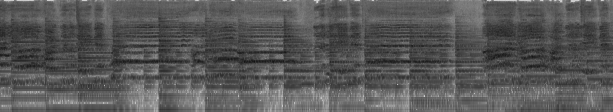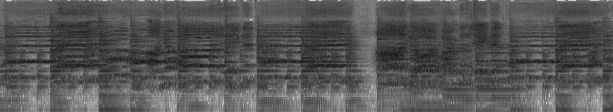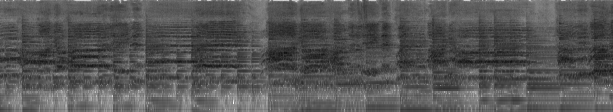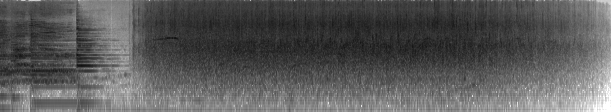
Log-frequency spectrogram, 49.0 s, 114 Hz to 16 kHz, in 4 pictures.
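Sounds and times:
children's choir singing: 0.0 - 39.0
audience applauding: 39.4 - 49.0.

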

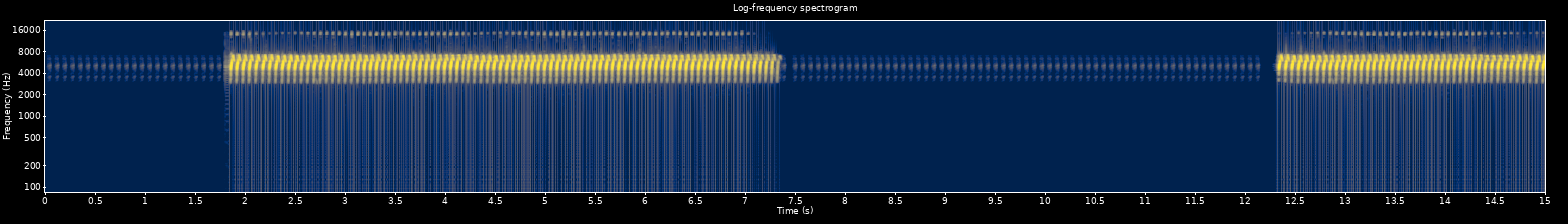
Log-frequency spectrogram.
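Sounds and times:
faint insect trill: 0.0 - 15.0
insect trilling: 1.8 - 7.4, 12.3 - 15.0.

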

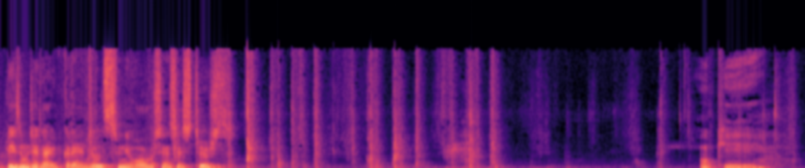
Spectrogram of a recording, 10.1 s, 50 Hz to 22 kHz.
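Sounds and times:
cards being shuffled by hand: 0.8 - 6.9.

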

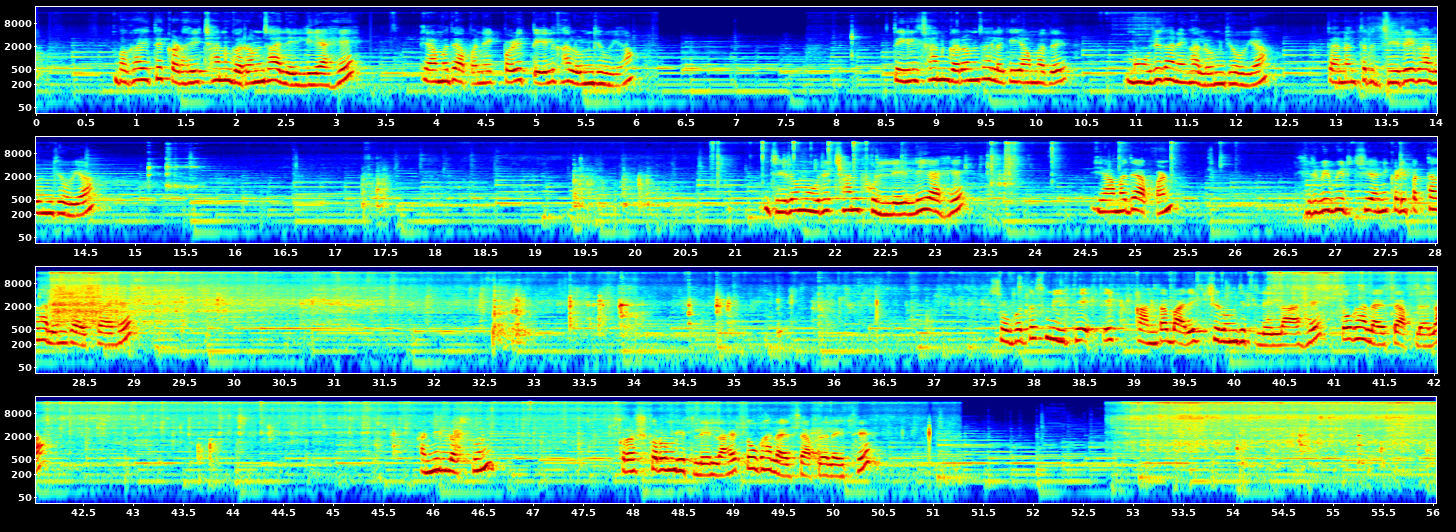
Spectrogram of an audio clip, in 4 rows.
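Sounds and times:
leaves sizzling in hot oil: 28.0 - 50.9, 52.8 - 56.0.

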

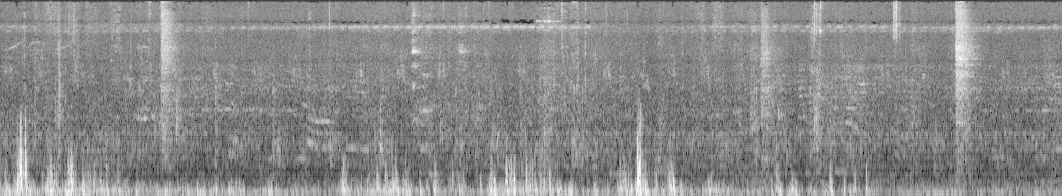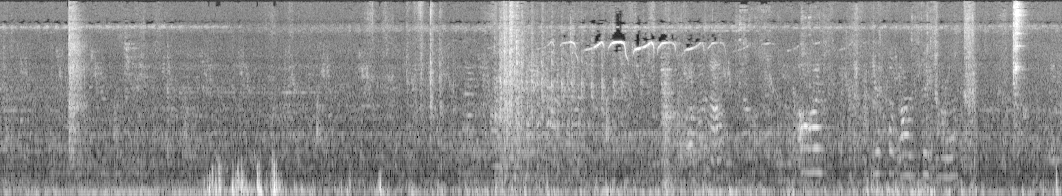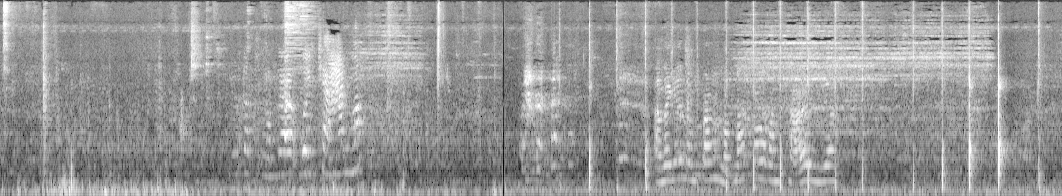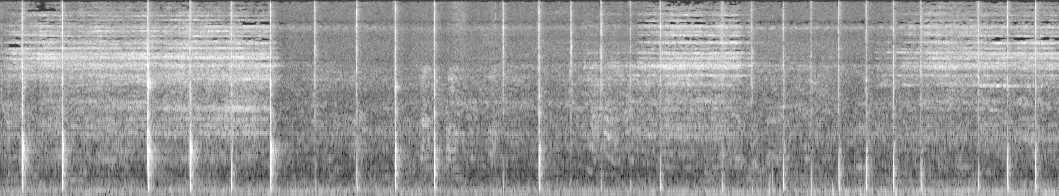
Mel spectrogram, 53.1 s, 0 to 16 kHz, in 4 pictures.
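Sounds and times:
pestle pounding in a mortar: 33.8 - 40.8, 41.6 - 45.4, 46.1 - 53.0
knife chopping on wooden board: 41.7 - 43.4.

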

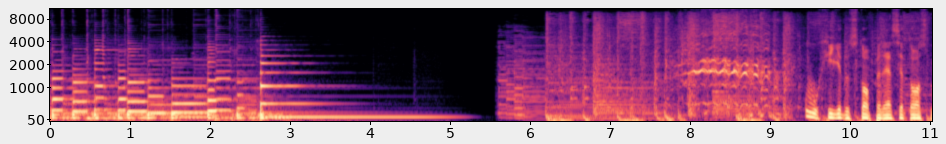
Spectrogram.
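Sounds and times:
horse whinny: 7.7 - 9.3.

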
